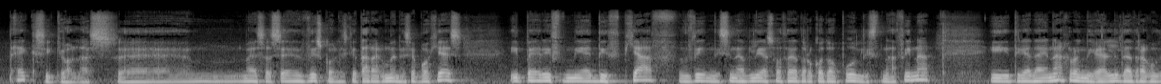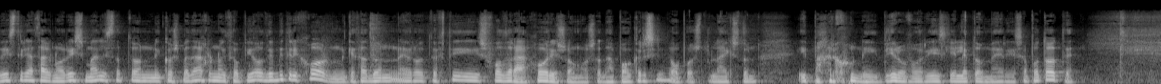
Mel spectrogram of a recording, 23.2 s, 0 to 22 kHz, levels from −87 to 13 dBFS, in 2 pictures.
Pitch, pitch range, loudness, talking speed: 105 Hz, 95-120 Hz, -20 LUFS, 125 wpm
